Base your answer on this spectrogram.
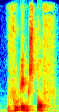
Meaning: nutrient
- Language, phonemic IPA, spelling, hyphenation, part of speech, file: Dutch, /ˈvu.dɪŋˌstɔf/, voedingsstof, voe‧dings‧stof, noun, Nl-voedingsstof.ogg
